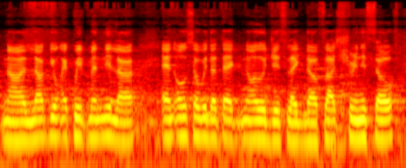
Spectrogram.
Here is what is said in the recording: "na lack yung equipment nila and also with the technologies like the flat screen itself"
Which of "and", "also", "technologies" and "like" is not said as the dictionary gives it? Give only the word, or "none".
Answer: technologies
